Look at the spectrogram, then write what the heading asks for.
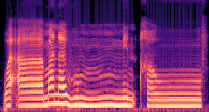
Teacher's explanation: makhrajnya yaitu mim sukun bertemu dengan huruf mim cara membacanya adalah memasukkan huruf mim ke dalam huruf mim disertai dengan suara guna sekitar dua harakat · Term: idgam misli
